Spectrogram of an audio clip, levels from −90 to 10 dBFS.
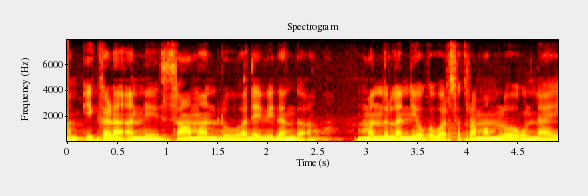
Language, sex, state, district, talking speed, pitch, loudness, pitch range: Telugu, male, Telangana, Komaram Bheem, 120 wpm, 130 Hz, -13 LUFS, 125-135 Hz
